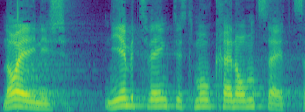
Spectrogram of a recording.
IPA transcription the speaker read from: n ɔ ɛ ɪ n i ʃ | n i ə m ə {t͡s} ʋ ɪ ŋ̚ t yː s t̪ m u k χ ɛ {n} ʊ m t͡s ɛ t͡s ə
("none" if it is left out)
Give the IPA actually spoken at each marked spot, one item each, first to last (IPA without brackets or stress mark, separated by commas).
t͡s, n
